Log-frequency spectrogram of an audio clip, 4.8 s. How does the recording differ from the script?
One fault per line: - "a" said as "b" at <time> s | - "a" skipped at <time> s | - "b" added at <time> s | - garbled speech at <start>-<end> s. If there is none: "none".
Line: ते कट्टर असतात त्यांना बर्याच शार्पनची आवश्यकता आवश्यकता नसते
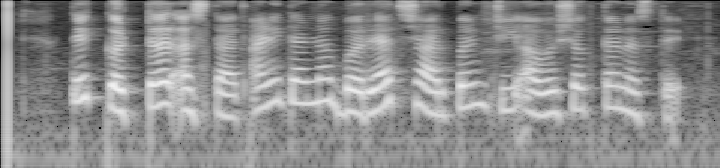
- "आणि" added at 1.7 s
- "आवश्यकता" skipped at 4.1 s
